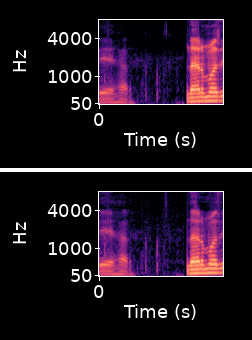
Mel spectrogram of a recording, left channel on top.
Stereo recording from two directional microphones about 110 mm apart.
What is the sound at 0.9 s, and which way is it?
Speech, 15° right (ahead or behind).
